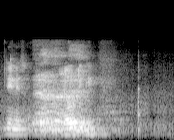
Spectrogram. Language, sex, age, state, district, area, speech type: Odia, male, 45-60, Odisha, Balasore, rural, spontaneous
